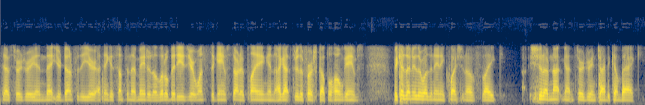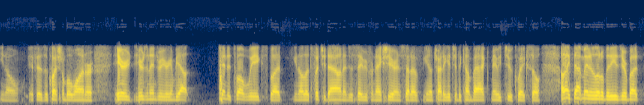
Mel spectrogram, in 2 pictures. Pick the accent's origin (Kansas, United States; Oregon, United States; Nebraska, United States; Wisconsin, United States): Kansas, United States; born or raised there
